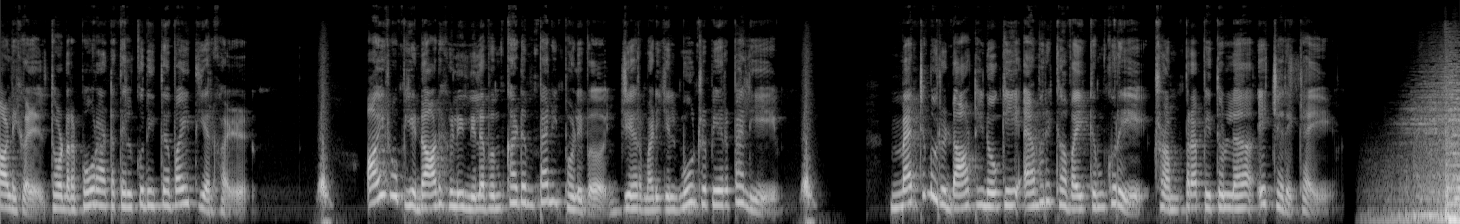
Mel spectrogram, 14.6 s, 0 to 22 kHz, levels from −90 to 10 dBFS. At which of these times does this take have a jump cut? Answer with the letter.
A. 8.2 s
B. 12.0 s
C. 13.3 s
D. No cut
C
